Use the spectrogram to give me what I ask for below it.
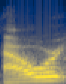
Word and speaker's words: hour: Hour e hour, mesma pronúncia.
